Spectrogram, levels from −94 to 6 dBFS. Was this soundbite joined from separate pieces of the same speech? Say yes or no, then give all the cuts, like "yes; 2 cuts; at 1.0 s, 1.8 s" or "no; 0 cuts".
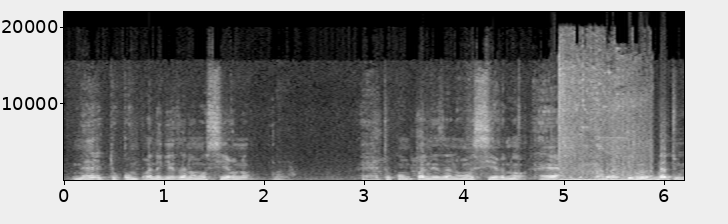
yes; 1 cut; at 5.2 s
